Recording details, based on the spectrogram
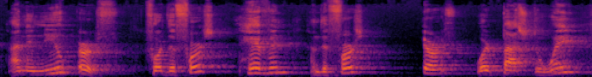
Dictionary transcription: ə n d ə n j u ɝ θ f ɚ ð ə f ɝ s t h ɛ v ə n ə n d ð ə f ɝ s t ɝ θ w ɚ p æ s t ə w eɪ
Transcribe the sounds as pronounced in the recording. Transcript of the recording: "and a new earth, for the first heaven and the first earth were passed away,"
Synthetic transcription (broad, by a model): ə n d ə n j u ɝ θ f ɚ ð ə f ɝ s t h ɛ v ə n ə n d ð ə f ɝ s t ɝ θ w ɚ p æ s t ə w eɪ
